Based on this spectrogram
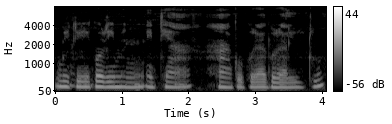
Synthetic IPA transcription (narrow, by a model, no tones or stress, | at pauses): bikɹikɔɹimanetijã | hãkṵkɔɹaɡɔɹaltu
